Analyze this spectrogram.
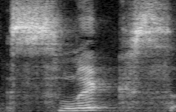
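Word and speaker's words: Slique: can get this, but the Troy Surratt Lip Slicks, I believe is how you pronounce it.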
